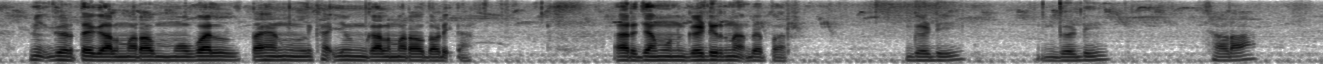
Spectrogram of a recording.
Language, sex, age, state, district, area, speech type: Santali, male, 18-30, West Bengal, Malda, rural, spontaneous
